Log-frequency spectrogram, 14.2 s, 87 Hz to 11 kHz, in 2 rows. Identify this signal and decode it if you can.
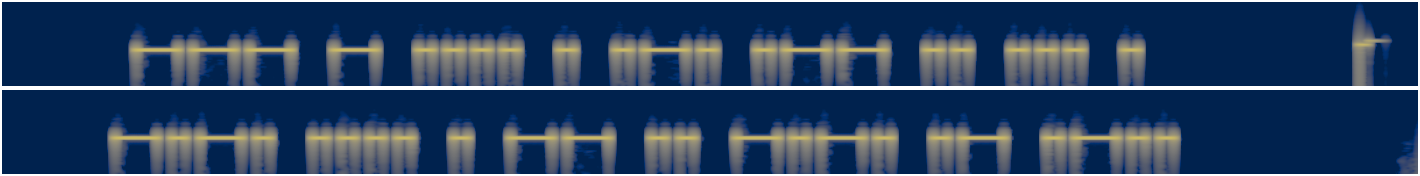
Morse code, heard as a keyed tone, about 17 wpm, 700 Hz. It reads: OTHERWISE CHEMICAL
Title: Sentences from Top 1200 Words - New Word Drill Alt - 17wpm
